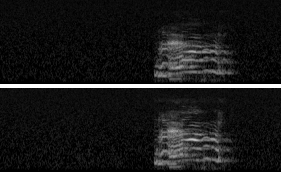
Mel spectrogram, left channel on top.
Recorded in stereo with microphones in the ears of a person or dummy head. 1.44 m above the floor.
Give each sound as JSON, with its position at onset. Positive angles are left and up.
{"t": 1.5, "sound": "a cat meowing", "side_deg": -15, "distance_m": 3.5}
